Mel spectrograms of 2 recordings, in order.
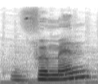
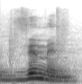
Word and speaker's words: women: One is woman and many are women. Yes, women. We don't say women, we say women.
